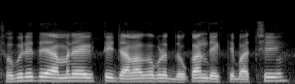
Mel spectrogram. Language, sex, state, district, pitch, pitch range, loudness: Bengali, male, West Bengal, Cooch Behar, 155 Hz, 135-165 Hz, -16 LUFS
